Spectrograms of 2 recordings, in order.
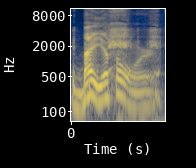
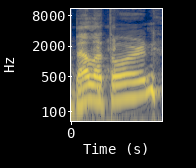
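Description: First: The first name is said with a Y sound. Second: The first name is said with an L sound. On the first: The name is treated as Spanish. The speaker calls it wrong. "That's why I said it like that" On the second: The name is not Spanish. The speaker calls it right. "She's not Spanish"

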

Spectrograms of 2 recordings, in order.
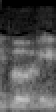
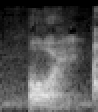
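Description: First: The word is said with two syllables. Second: The word is said with one syllable. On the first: This is the American way of saying it. "in America we say booty" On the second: This is the non-American way of saying it. "but boy"

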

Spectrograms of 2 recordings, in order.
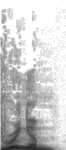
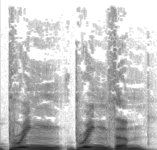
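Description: First: The TH sound in them is dropped. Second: The TH sound in them is kept.

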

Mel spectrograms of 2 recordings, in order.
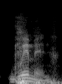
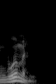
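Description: First: It is said in an English accent. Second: It is said in a New Zealand accent. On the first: "I would be putting on an English accent to say women" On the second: "I'm saying woman, as in, there's lots of women"

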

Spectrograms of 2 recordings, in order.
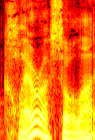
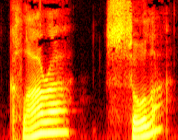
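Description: First: The name is said the American way. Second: The name is said the non-American way.

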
